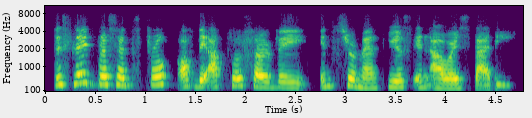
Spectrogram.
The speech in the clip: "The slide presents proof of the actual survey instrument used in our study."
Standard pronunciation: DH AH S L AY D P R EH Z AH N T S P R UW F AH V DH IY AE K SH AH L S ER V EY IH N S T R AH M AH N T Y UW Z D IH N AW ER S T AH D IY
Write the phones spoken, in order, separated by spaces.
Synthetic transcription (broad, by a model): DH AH S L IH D P R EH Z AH N T S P R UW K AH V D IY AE K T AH L S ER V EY IH N S T R AH M AH N T Y UW S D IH N AW ER S T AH D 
